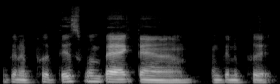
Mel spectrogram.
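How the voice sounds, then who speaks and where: A man's voice: fairly low pitch, fairly even intonation, moderate pace. A man hosting online auditions in a casual, encouraging way, often repeating himself. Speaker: audition host. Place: live video stream.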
